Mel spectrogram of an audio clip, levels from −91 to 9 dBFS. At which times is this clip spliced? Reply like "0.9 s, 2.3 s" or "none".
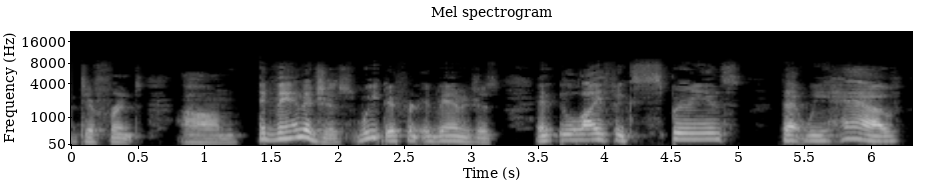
1.3 s, 2.3 s, 3.7 s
